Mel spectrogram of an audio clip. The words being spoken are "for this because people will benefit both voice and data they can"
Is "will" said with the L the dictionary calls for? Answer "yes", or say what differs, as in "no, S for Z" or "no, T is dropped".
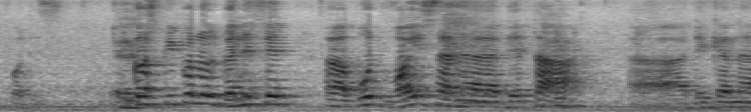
yes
